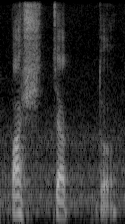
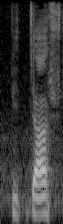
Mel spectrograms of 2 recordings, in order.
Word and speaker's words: পিশাচ: তালব্যস্য রয়েছে, পাশ্চাত্য, পাশ্চাত্য। আমরা অনেক সময় পশ্চিমবঙ্গ বলে ফেলি, এটি কি বলতে হবে? পশ্চিম। পিচাস নয় পিশাচ, পিশাচ, পিচাস পিশাচ, পিচাস পিশাচ।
